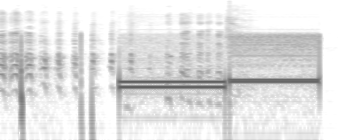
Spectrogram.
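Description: Brief clicks and fragments of line noise, after a phone call disconnects, give way to a loud, steady telephone dial tone that holds for about a second, jumps to a slightly higher steady tone, then cuts off abruptly.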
